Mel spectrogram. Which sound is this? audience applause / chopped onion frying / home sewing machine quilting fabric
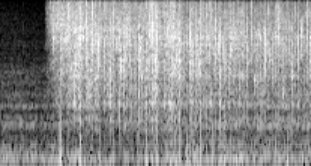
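chopped onion frying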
